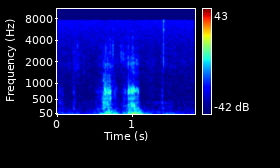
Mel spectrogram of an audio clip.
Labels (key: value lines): label: biophony, low growl
recorder: SoundTrap 300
